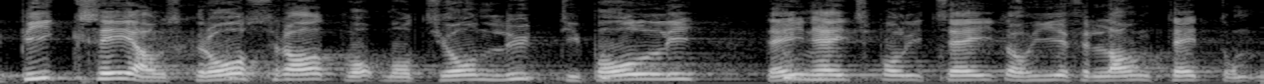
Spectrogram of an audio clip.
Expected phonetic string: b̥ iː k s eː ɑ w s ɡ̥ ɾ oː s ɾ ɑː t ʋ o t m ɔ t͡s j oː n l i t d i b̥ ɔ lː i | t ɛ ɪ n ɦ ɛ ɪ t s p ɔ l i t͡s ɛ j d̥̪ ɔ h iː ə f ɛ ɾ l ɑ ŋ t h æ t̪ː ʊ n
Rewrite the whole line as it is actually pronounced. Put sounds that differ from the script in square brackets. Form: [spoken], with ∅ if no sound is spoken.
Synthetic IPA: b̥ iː k s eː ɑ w s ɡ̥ ɾ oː s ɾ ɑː t ʋ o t m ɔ t͡s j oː n l [y] t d i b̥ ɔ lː i | t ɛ ɪ n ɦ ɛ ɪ t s p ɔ l i t͡s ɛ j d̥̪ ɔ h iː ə f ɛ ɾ l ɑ ŋ t h [ɛ] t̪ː ʊ n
